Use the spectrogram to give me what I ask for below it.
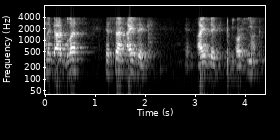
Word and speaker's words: Isaac: god blessed his son isaac and isaac isak is how it's pronounced dwelt in bear lahai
